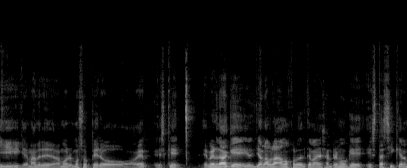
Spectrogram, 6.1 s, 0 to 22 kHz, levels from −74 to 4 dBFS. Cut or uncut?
uncut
